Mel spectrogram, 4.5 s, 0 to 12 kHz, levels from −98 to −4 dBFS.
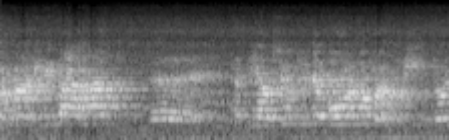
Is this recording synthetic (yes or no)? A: no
